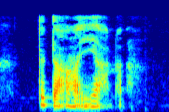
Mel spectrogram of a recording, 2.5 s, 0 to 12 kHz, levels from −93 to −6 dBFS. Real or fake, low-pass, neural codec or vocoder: real; 7.2 kHz; none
